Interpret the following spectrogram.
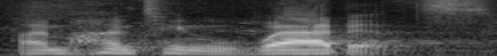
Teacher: instead of an R like an American r he pronounces a w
